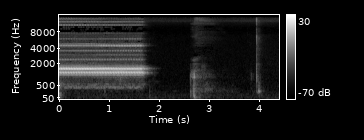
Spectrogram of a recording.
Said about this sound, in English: I can't believe the phone is ringing, but that's okay. Let it ring. Someone's calling, but I don't know who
